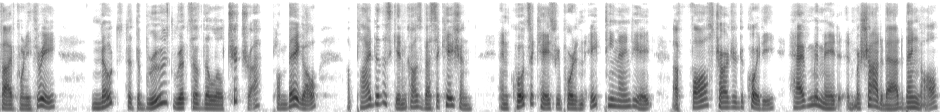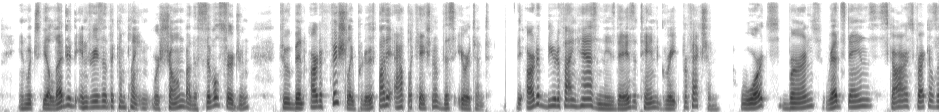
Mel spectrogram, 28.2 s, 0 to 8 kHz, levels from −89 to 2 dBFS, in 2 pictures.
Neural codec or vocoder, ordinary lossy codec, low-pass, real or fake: codec, 24 kHz, 3.1 kbps, DualCodec; AAC, 48 kbps; 7.2 kHz; fake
